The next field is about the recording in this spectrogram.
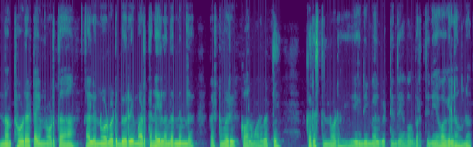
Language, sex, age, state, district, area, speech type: Kannada, male, 18-30, Karnataka, Yadgir, rural, spontaneous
